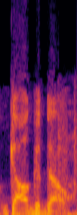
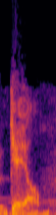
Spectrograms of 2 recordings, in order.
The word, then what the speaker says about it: Gal Gadot: saw a story yesterday I keep pronouncing her name wrong the woman who the young lady who plays the Wonder Woman gal gal gadot I think that's her name is I keep calling her Gale I keep seeing an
